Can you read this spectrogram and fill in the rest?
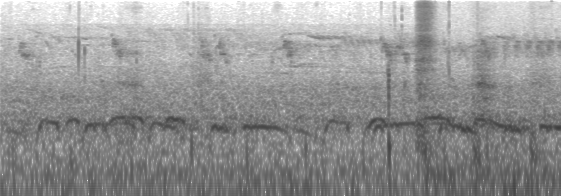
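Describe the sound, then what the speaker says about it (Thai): Birds calling outdoors around a school during term break, with repeated cooing, hoot-like notes in a steady series against a constant hiss of background ambience, fairly faint and distant, with a brief sharper chirp near the end. "เสียงนกร้องได้ยินไหม"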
